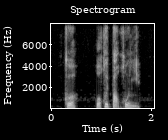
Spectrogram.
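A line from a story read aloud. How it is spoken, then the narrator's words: Calm, flat. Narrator (Chinese): 修勇淡淡的说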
